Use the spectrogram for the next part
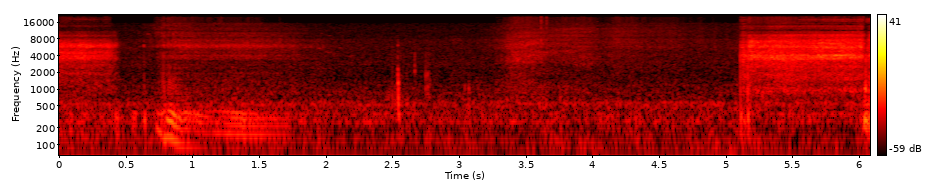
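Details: Napping Labrador Retriever puppy, tired after a hard day of playing: a short, buzzy snoring snort near the start. Then soft breathing and a hissy exhale at the end.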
